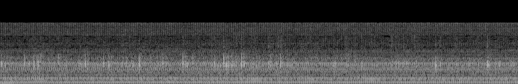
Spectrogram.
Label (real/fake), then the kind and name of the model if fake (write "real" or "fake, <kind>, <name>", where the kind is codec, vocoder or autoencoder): real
